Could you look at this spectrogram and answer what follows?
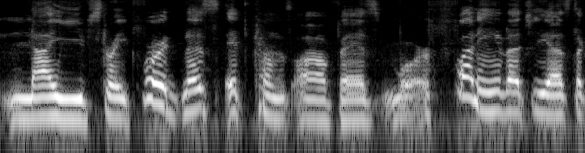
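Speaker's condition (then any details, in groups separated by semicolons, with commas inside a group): Cerebral palsy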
